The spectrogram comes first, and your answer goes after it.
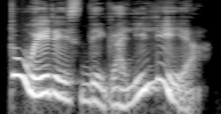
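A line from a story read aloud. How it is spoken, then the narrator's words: Plain. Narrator (Spanish): dijo alguien más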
